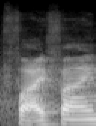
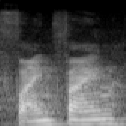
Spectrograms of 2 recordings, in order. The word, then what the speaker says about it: Fifine: I know it says five fine on here but the company representative assured me that it's pronounced fine fine like fine twice they just don't have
